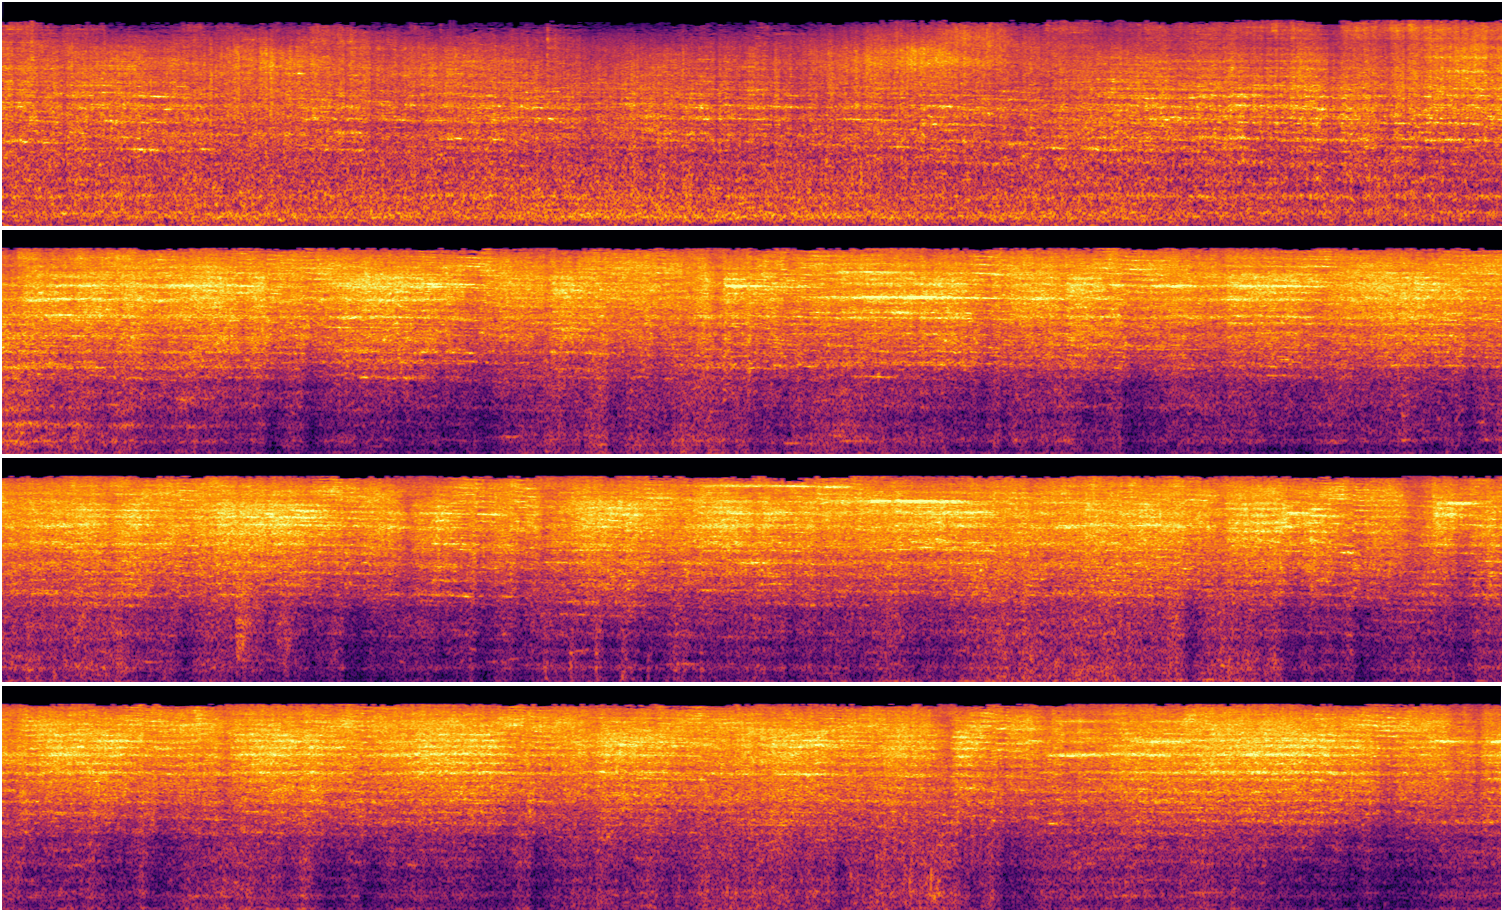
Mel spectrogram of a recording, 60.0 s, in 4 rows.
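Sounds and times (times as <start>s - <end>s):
high wheel squeals: 0.0s - 2.3s, 22.1s - 50.2s, 54.5s - 59.9s
train wheels rumbling on rail: 0.0s - 59.9s.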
